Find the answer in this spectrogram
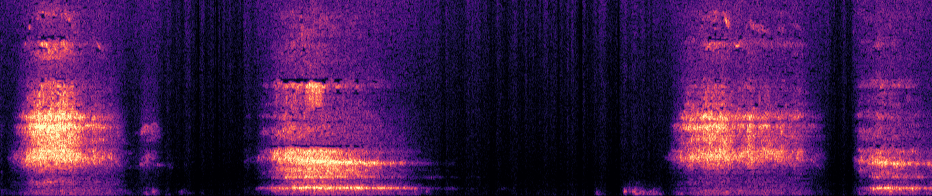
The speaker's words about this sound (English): Just two breaths like that will slow you down.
